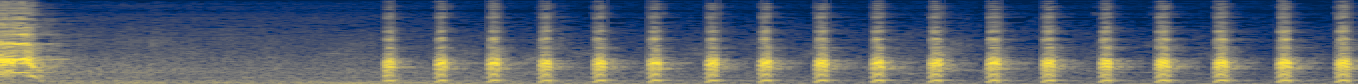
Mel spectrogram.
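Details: Hens clucking in a fast, steady run of short, evenly spaced clucks, about three or four each second for some five seconds, after a brief burst of sound at the start and a quiet pause.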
